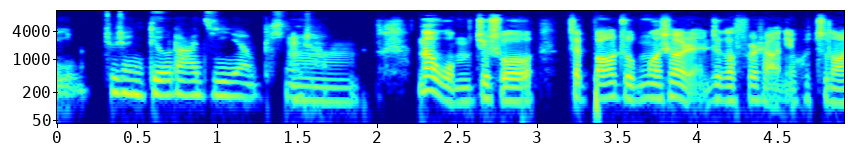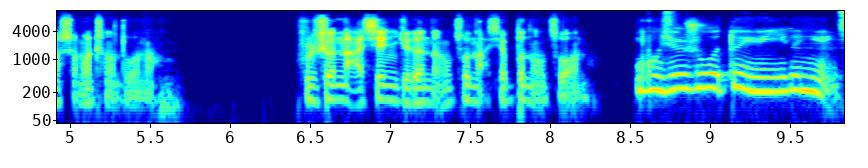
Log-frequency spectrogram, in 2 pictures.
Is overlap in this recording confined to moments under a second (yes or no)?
yes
